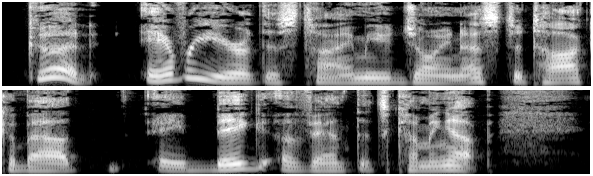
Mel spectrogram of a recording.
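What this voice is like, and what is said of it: Voice sounds slightly off, unwell. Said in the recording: “I was almost out ill tonight ... you'll hear my voice is a little bit off. So it's ... secondary voice instead of my primary”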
